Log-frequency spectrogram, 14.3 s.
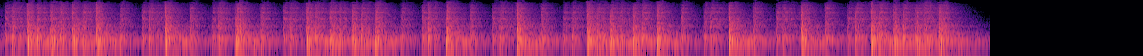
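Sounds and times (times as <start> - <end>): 
drums in Andorra: 0.0 - 12.4.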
